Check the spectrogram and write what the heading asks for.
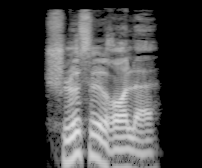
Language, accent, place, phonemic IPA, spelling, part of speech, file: German, Germany, Berlin, /ˈʃlʏsl̩ˌʁɔlə/, Schlüsselrolle, noun, De-Schlüsselrolle.ogg
- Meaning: key / pivotal role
